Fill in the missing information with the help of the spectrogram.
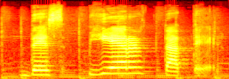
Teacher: That R should roll just a little bit.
